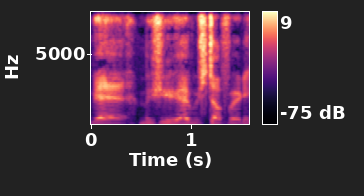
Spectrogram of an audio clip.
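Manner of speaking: low, no-nonsense drill instructor voice. Retelling what his coach told him before a fight: imitating Coach Zayde, drill instructor voice. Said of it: "you sound like a drill instructor".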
